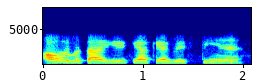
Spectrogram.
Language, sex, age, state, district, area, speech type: Hindi, female, 18-30, Uttar Pradesh, Mau, urban, conversation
